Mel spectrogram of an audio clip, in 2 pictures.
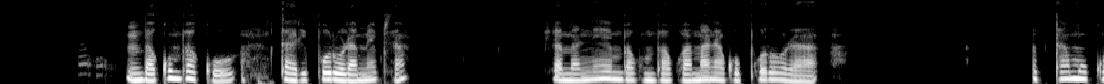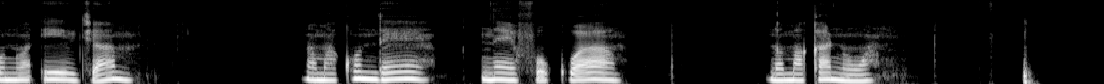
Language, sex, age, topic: Oshiwambo, female, 25-35, agriculture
